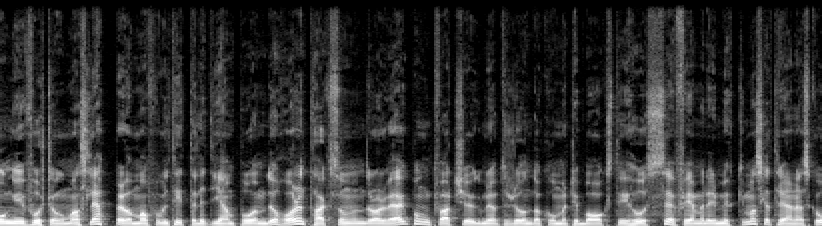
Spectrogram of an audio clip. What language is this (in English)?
Swedish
